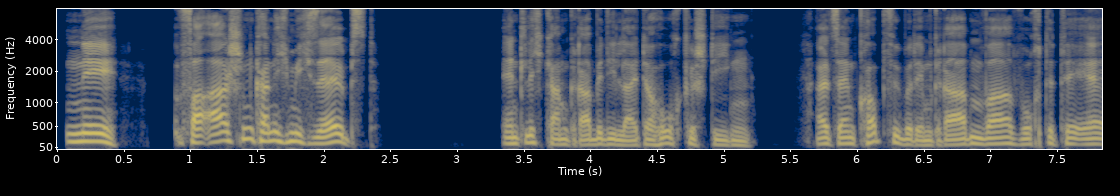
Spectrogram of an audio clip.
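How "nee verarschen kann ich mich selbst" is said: high, loud indignant comeback; annoyed retort. A narrator's reading. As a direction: throw the offer back angrily. Cursing man snaps back from ditch. (gereizt, laut zurückgerufen)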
